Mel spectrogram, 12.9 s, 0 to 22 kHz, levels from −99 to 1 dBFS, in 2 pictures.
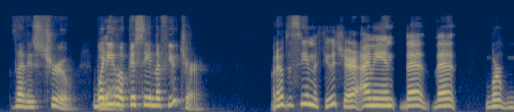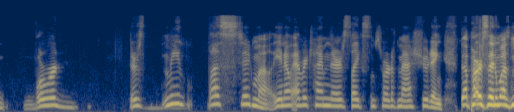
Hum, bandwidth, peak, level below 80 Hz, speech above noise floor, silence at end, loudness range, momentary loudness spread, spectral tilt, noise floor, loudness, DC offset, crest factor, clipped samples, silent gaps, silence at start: none; 12.5 kHz; -6 dBFS; -68 dBFS; 56 dB; 0 s; 8 LU; 15 LU; -4 dB/octave; -81 dBFS; -26 LUFS; under 0.1%; 20 dB; under 0.1%; none; 0.15 s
